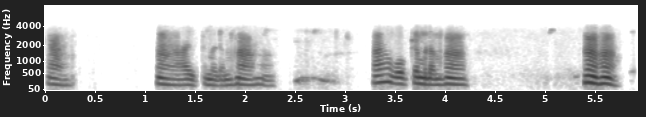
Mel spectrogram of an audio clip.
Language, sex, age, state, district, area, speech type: Kannada, female, 30-45, Karnataka, Uttara Kannada, rural, conversation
